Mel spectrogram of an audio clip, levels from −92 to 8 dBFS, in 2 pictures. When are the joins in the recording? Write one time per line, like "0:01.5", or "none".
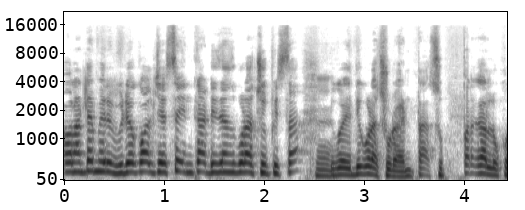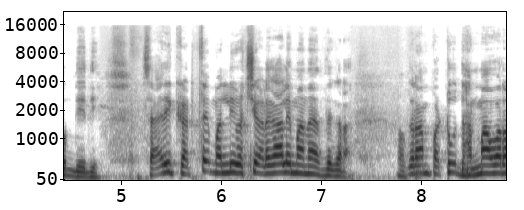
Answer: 0:07.8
